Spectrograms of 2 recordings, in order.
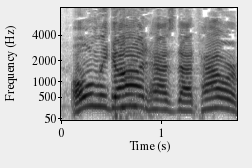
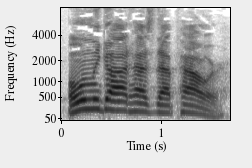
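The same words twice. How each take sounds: First: Loud, high laughing line to the parents. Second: Said in the usual way. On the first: Real, not acted. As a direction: laugh it out as a punchline.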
